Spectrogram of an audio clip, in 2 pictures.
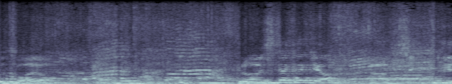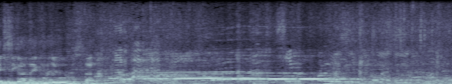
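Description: A young man speaks animatedly into a microphone over loudspeakers in a large hall.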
